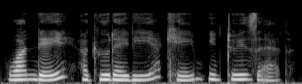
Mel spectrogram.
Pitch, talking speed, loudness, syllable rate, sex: 220 Hz, 180 wpm, -15 LUFS, 4.6 syllables/s, female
